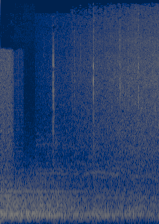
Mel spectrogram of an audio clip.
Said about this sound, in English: What in the world? It's raining. What the? Why, that's not right. Mother, have you ever seen rain that's black like this?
